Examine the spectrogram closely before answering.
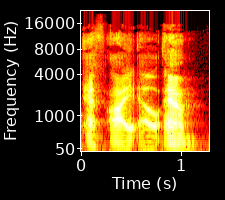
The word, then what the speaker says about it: film: So once again, use a light L. Fill. Close the lips. Film.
